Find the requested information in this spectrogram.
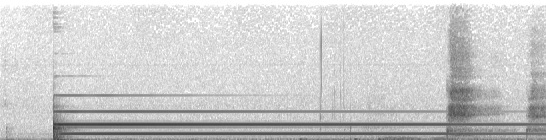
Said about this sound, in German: Gong nochmal bitte.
